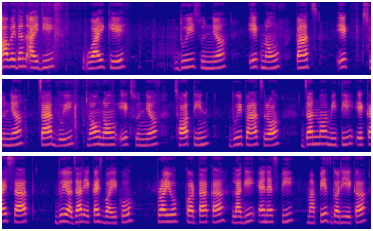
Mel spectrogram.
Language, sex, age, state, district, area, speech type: Nepali, female, 45-60, West Bengal, Jalpaiguri, rural, read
